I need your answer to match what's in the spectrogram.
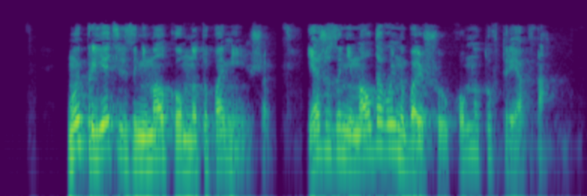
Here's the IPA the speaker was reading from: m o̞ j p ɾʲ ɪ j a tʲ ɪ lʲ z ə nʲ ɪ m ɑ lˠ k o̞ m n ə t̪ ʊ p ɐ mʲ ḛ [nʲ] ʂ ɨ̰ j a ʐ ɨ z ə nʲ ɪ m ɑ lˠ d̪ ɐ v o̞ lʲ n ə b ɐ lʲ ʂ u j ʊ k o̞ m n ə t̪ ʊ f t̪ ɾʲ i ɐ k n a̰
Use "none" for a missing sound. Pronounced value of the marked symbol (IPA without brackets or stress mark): nʲ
